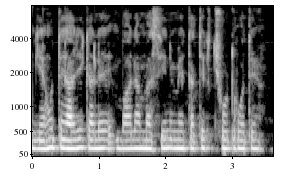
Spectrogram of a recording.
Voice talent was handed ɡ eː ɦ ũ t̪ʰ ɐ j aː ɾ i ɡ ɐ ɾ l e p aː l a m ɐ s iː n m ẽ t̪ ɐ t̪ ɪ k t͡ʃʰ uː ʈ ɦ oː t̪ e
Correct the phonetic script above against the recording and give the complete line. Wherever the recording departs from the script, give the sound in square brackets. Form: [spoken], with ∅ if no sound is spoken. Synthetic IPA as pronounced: ɡ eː ɦ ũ [t̪] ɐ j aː ɾ i [k] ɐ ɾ l e [b] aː l a m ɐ s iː n m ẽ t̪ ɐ t̪ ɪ k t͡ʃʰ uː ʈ ɦ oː t̪ e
